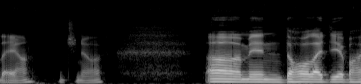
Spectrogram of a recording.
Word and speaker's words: AION: Aon do well it and how do you a on yeah a i o n a i o n some people pronounce it ion it's fine um but Aon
